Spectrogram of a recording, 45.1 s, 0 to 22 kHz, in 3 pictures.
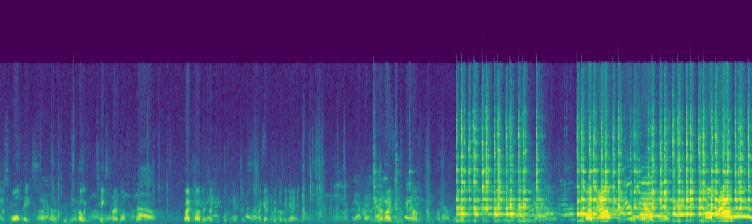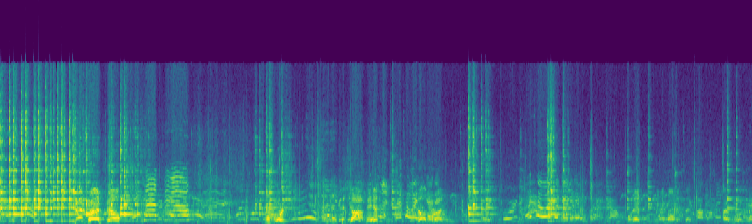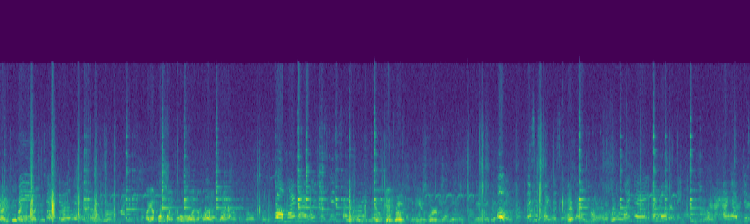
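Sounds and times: voices calling out and cheering: 4.2 - 45.0
cowbell rung rapidly: 9.1 - 18.2, 20.0 - 21.0, 22.6 - 23.7, 24.4 - 25.1, 25.7 - 28.8, 29.5 - 30.3, 41.6 - 44.4.

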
